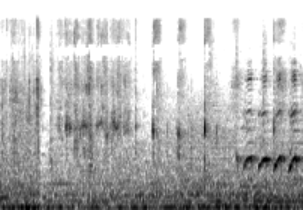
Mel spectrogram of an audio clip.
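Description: Plastic packaging crinkling and rustling as it is cut open with scissors, with a few sharp clicks. Near the end a quick run of short, repeated high-pitched notes comes in.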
